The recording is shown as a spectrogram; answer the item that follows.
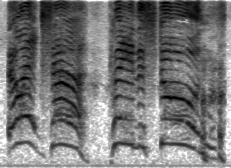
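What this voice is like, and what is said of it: Put-on Yorkshire accent. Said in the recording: “a Scottish accent? ... I think it was Yorkshire ... It's Kerry's mum”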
